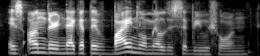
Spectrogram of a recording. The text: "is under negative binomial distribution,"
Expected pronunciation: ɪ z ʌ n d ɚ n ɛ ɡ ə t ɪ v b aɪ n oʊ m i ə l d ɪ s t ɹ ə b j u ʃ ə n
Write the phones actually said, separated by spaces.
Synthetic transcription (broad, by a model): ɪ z ʌ n d ɚ n ɛ ɡ ə t ɪ v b aɪ n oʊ m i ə l d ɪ s t ɹ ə b j u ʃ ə n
